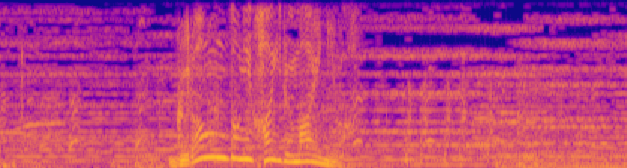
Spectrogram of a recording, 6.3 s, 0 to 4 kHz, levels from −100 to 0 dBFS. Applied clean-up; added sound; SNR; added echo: none; none; none; none.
